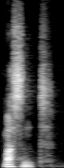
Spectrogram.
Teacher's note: There's kind of an extra syllable in there, but it's said very quickly.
